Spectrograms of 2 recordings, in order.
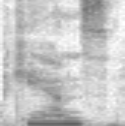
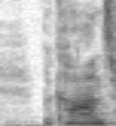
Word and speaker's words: pecan: I love pecans. Pecans, for whoever pronounces it like that, pecan. Heard it both ways.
